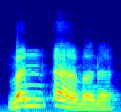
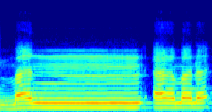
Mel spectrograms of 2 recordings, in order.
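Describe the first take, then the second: First: The n sound is clear and short. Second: The n sound is not clear and short. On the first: The speaker calls it right. "نون خیلی کوتاه به اندازه خودش تلفظ میشه" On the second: The speaker calls it wrong. "پس نمیگیم من آمنا، این غلطه"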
